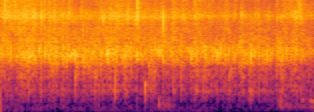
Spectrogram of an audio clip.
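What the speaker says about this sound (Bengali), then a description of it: "এবার মাংসের আলুর জন্য আলুগুলা ভেজে নেব" Potatoes for chicken curry frying in a pan, giving a steady, fairly loud hiss with light crackle running throughout, no voices.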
